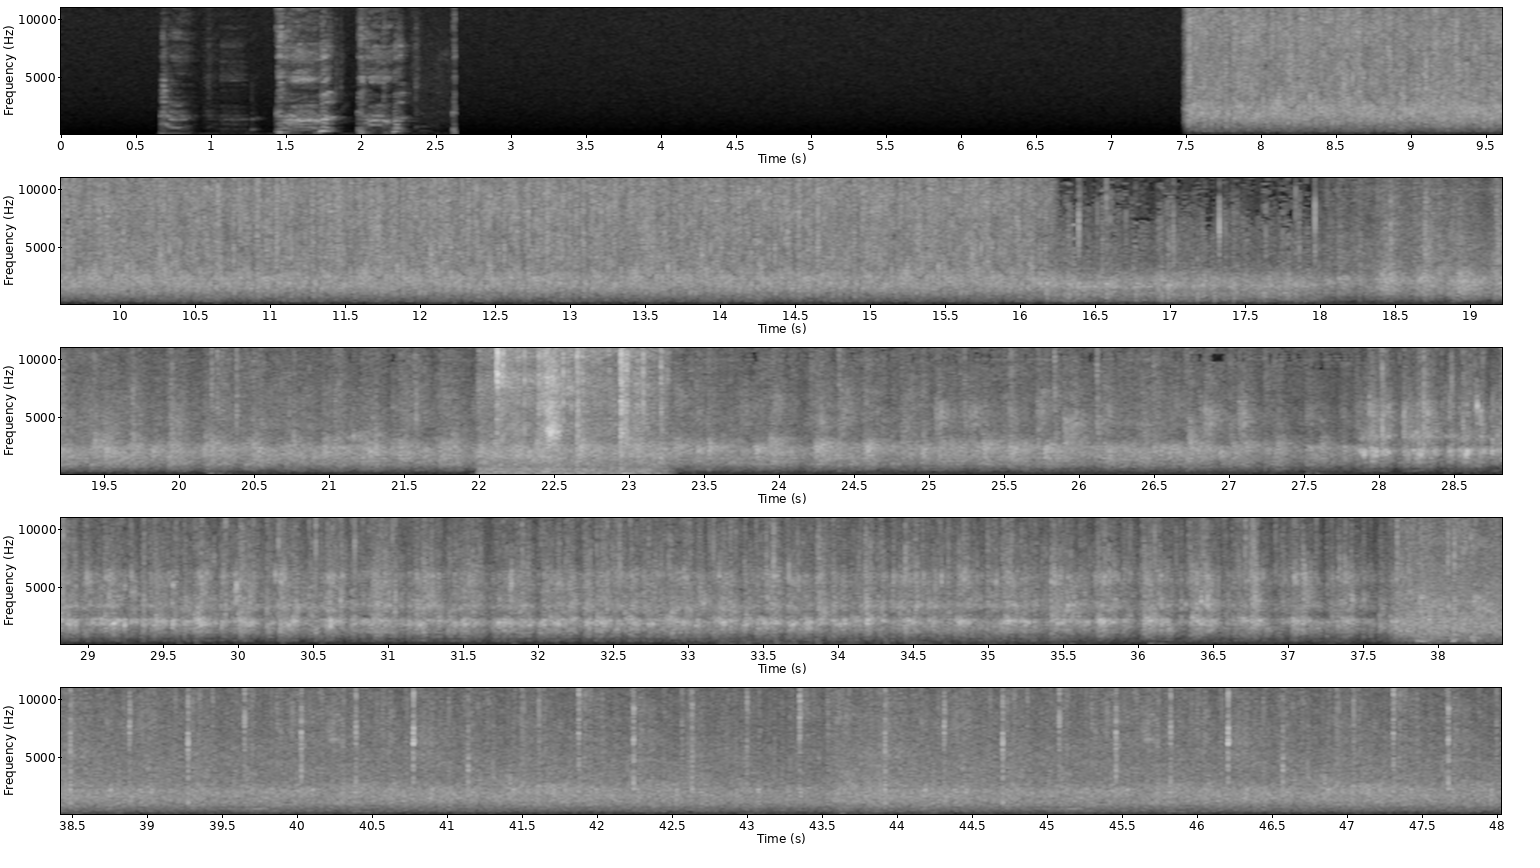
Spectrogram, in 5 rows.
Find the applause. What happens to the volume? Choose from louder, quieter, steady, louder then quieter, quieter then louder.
steady.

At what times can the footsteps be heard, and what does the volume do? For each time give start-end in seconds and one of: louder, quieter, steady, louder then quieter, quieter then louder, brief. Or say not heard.
not heard.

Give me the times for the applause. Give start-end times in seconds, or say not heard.
7.5-47.9.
